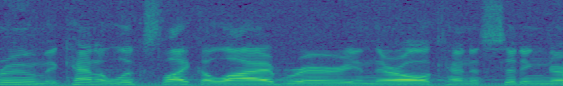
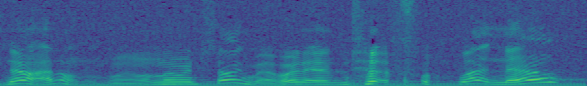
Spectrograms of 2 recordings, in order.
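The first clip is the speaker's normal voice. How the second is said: fast, rattled denial with a nervous laugh; tripping over yourself to deny it; mock panicked suspect; flustered panic; 3 dB quieter than usual. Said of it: "'Cause Pat goes".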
